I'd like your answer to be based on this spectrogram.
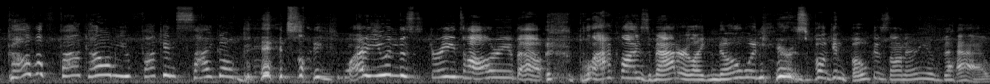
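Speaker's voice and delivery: high, laughing mock scold; mock local yelling. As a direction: tell off a street protester in a shrill caricature.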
